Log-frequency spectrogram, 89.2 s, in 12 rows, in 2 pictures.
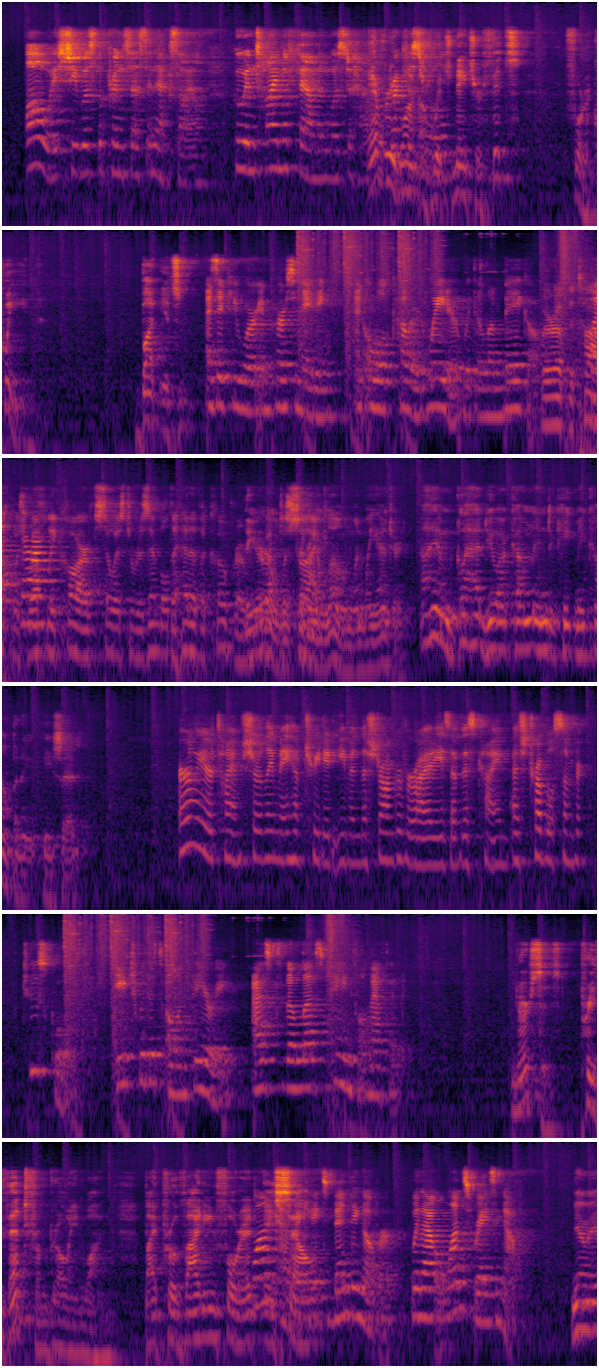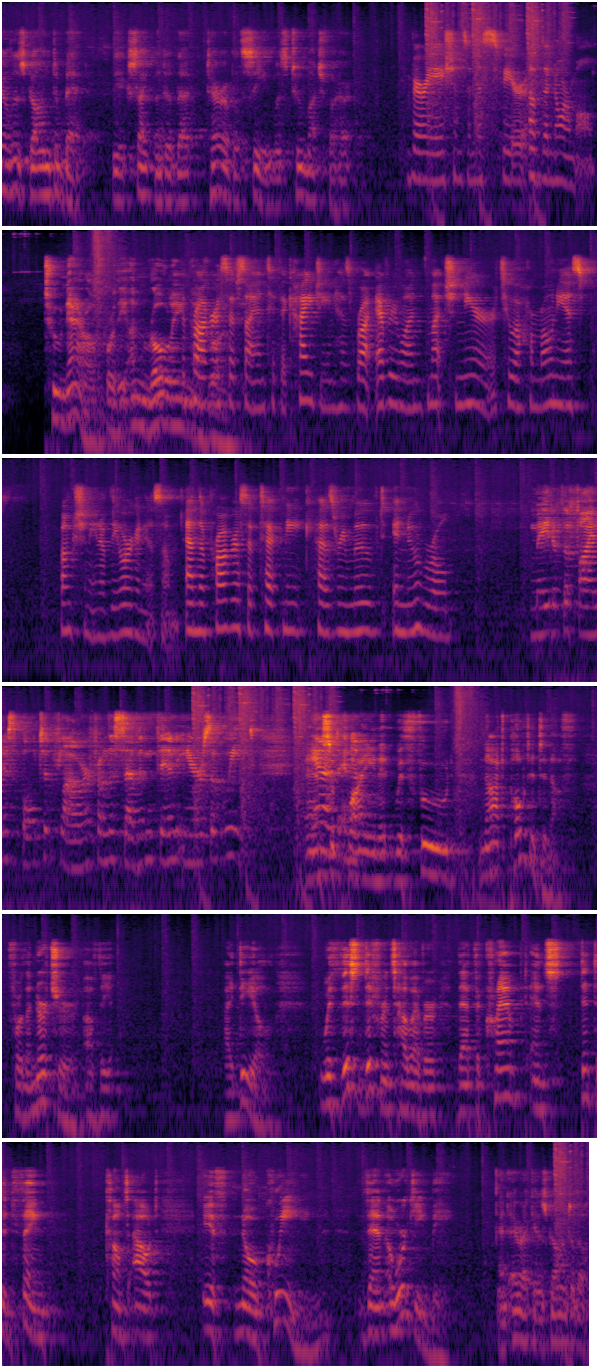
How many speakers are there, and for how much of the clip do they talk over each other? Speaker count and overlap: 6, about 7%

